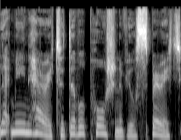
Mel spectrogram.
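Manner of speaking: plain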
